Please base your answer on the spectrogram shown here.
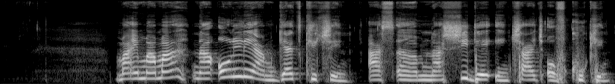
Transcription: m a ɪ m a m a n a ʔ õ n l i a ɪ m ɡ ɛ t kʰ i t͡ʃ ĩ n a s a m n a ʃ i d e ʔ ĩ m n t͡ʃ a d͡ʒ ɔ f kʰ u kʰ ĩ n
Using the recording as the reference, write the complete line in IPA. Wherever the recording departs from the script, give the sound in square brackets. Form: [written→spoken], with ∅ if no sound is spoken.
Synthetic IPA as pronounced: m a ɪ m a m a n a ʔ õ n l i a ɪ m ɡ ɛ t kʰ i t͡ʃ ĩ n a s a m n a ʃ i d e ʔ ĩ [m→∅] n t͡ʃ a d͡ʒ ɔ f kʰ u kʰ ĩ n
